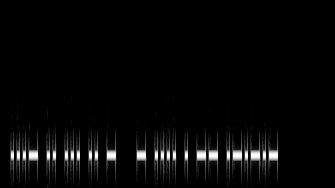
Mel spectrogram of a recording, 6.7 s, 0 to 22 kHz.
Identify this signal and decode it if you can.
Morse code, heard as a keyed tone, about 20 wpm, 700 Hz. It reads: VISIT THEM.
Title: Sentences from Top 1000 Words - Review Part 6 - 20wpm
